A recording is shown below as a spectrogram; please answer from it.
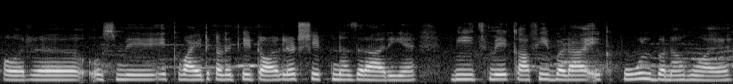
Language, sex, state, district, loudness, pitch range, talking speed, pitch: Hindi, female, Punjab, Kapurthala, -15 LUFS, 210-230 Hz, 170 wpm, 225 Hz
